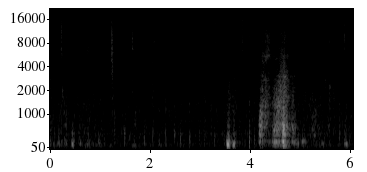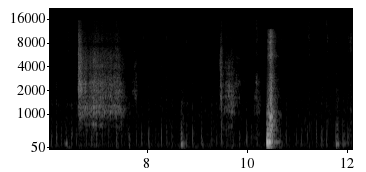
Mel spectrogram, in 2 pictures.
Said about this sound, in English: I'm going to grab a drink and get my dog food so he'll shut up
